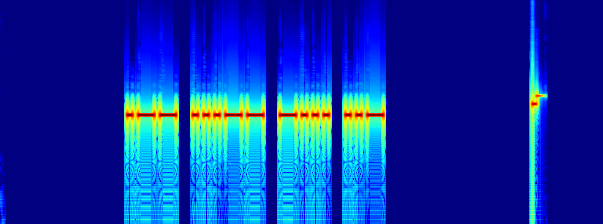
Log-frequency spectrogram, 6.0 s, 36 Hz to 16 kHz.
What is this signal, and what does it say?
Morse code, heard as a keyed tone, about 22 wpm, 700 Hz. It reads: W3BU
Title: USA Call Signs - 4 Characters - 3x Character Spacing - 22wpm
